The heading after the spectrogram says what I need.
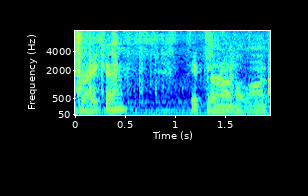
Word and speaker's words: Riken: out some new ones I was pronounce it riken ricken they say Rick but it's r i Keen riken they' been around a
